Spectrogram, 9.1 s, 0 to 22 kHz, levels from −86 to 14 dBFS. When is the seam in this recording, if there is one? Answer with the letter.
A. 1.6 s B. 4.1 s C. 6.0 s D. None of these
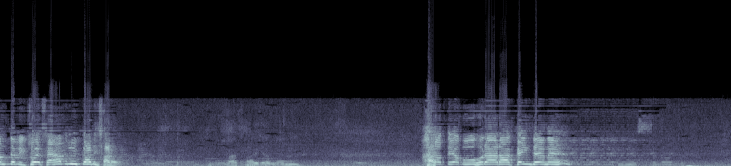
D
